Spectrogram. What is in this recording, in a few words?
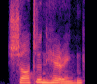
"shotten herring", Indian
